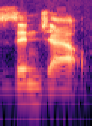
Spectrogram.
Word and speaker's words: Xin Zhao: Is that how you say his name, Xin Zhao? Xin Zhao? It's actually, if I remember correctly from my history, the ZH is pronounced as a J, so it's Xin Zhao.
